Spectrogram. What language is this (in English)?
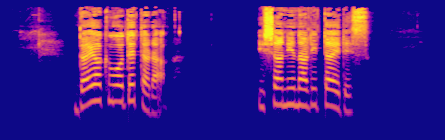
Japanese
